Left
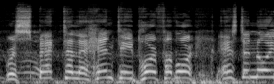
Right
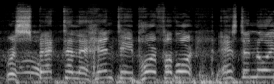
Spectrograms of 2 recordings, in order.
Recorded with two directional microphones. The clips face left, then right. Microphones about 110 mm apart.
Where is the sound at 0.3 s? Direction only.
80° left.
